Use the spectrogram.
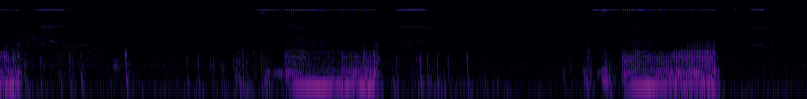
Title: | SNORING PUGS ARE TOO CUTE 🥰 | Pug sleeping in his winter sweater |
